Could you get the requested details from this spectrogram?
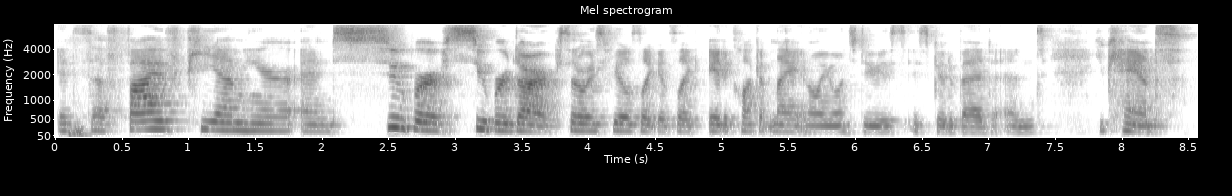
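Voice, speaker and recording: A bubbly woman guest talks in a casual video-call interview. Her voice is bright and forceful, with a lowish pitch, and it rings in a roomy space. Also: fairly even intonation, moderate pace.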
